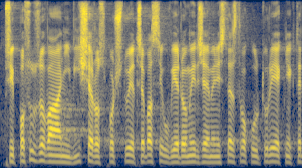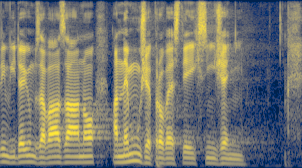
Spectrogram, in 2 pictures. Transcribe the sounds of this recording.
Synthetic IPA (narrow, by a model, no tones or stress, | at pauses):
pr̝̥ɪpo̞suzo̞vaːɲiːviːʃɛɾo̞spo̞t͡ʃt̪ujɛt̪r̝̥ɛbasɪuvjɛdo̞mɪt̪ʒɛmɪnɪst̪ɛɾst̪vo̞kult̪uɾɪjɛkɲɛkt̪ɛɾiːmviːdajuːmzavaːzaːno̞ʔanɛmuːʒɛpɾo̞vɛːst̪jɛjɪxsɲiːʒɛɲiː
